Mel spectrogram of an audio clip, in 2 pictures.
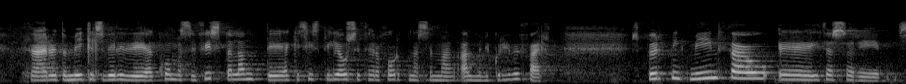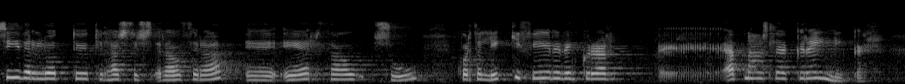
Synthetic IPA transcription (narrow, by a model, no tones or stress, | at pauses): θaðɛɾœːɥt̪amɪːcɪlsvɪɾðɪaðkʰɔːmasɛmfɪr̥st̪alant̪ɪɛhcɪsist̪ɪljowsɪθejɾafowɾt̪nasɛmaða̰lmɛnːiŋkʏɾ̥ɦɛvʏfajr̥t̪ | spʏɾt̪niŋkminθawiθɛsːaɾɪsiːðaɾɪlɔːt̪ʏt̪ʰɪlɦaɾ̥sɪɾ̥sraːwθɪɾa | ɛɾ̥θawsu | kʰvɔɾ̥t̪θalɪcːɪfɪɾɪɾejŋ̥kvɪɾaɾ | ɛ̰pnahast̪lɛɣakɾeːjniŋkaɾ̥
